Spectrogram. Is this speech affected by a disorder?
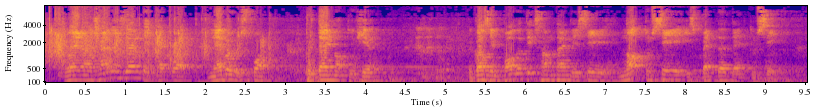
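No.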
